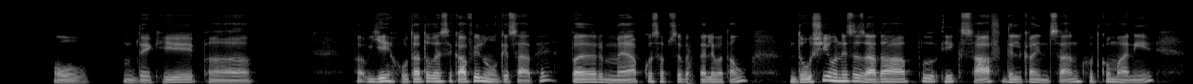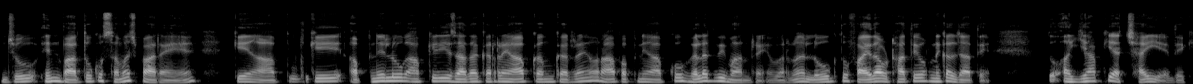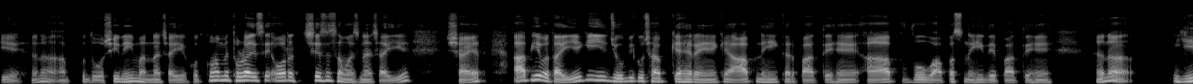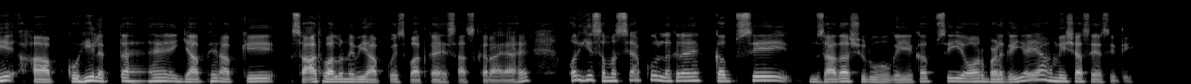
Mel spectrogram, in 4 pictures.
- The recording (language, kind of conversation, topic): Hindi, advice, आप हर रिश्ते में खुद को हमेशा दोषी क्यों मान लेते हैं?
- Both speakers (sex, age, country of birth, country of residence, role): male, 25-29, India, India, user; male, 30-34, India, India, advisor
- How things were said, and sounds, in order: other background noise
